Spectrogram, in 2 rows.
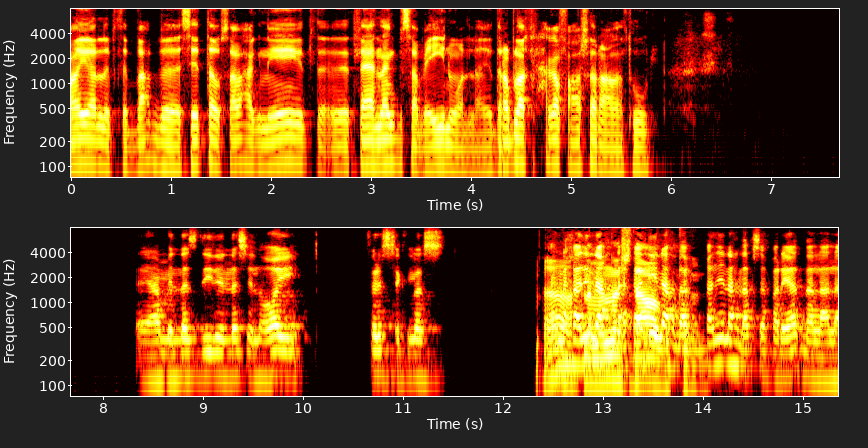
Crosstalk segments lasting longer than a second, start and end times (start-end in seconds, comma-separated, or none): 12.5-14.1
